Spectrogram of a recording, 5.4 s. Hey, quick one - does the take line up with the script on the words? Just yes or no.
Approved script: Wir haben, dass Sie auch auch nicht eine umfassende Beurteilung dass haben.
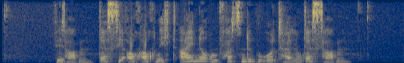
yes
